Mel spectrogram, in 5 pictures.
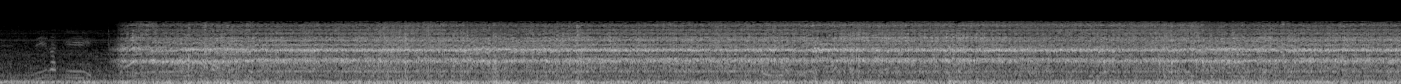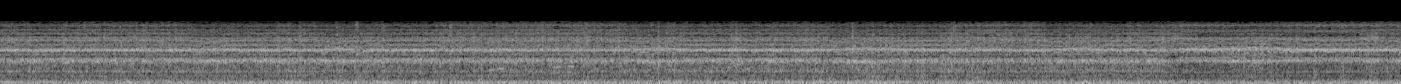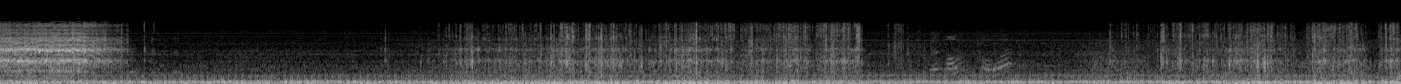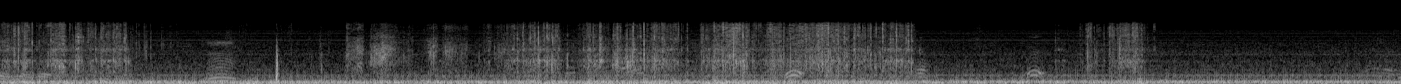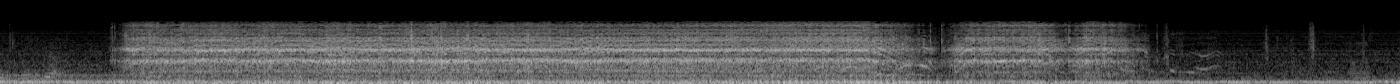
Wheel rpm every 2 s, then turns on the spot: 30, 160, 160, 160, 160, 160, 160, 160, 160, 160, 160, 160, 160, 160, 110, 0, 10, 20, 20, 0, 20, 20, 0, 0, 20, 10, 0, 0, 20, 160, 160, 160, 120, 70, 0.
32-38 40-44 48-52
